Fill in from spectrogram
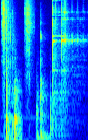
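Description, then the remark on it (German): Glasses clink together in a toast, a few bright ringing taps followed by a lingering glassy shimmer that fades out. “erstmal ein Schlückchen trinken, mhm. aber wir kennen es ja und es ist ein leckeres Pilz auf jeden Fall. Prost. Zum Wohl.”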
